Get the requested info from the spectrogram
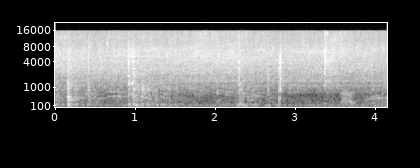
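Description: Shrimp frying in oil in a sauté pan, a steady sizzle, with several short clicks of a fork against the pan as the shrimp are lifted out.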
